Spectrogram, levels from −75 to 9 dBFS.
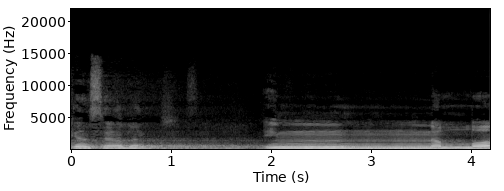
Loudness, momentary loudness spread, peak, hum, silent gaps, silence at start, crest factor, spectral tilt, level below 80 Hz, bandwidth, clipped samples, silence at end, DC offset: -18 LUFS; 16 LU; -4 dBFS; none; none; 0 s; 14 dB; -8 dB/octave; -66 dBFS; 13.5 kHz; under 0.1%; 0 s; under 0.1%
